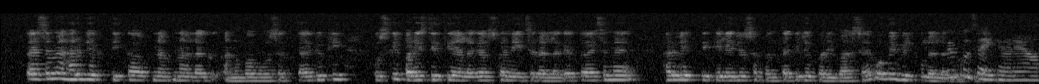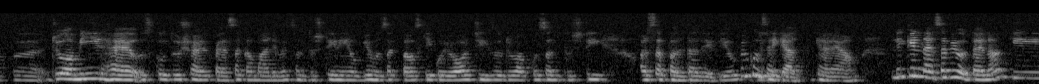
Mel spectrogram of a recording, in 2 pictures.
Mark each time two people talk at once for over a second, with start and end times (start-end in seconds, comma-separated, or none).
none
